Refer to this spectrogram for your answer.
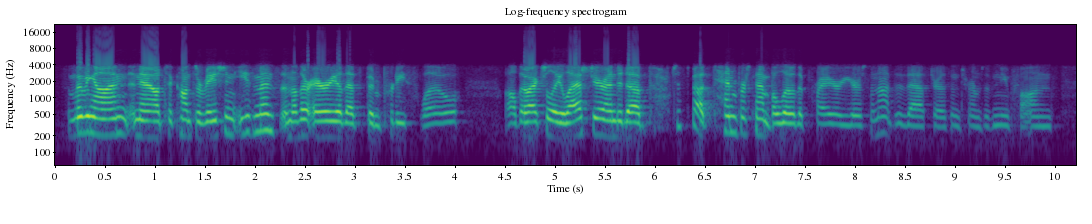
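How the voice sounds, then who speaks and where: Speaking at a very fast pace in a US East Coast accent, a woman with a medium pitch and ordinary pitch variation shows big swings in loudness. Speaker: webinar presenter, investment research director. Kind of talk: webinar presentation. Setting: webinar.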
